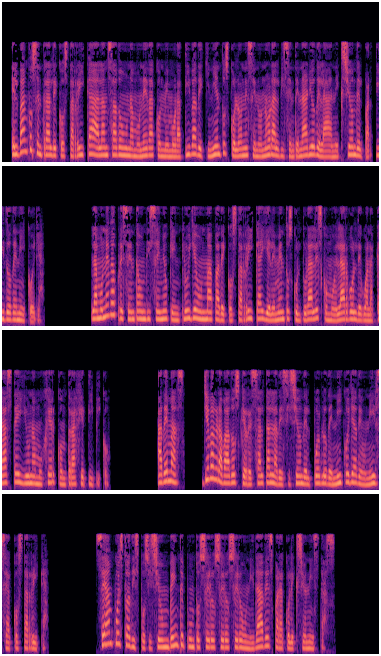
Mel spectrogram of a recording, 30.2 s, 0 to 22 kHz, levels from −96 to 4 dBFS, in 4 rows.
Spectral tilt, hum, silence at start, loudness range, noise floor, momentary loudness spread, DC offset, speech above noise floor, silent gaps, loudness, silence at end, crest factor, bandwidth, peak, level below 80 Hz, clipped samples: -5 dB/octave; none; 0.2 s; 3 LU; under -90 dBFS; 7 LU; under 0.1%; over 68 dB; 8.51-9.24 s, 17.35-18.10 s, 23.66-24.41 s; -23 LUFS; 0.9 s; 16 dB; 8.2 kHz; -8 dBFS; -66 dBFS; under 0.1%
